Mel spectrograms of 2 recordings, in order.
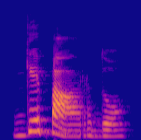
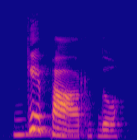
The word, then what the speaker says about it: ghepardo: traghetto traghetto ghepardo ghepardo osserviamo che le parole margherita e ghepardo si pronunciano uguale sia in portoghese sia in italiano ma si iscrivono in maniera diversa in italiano con la g h e in portoghese con la jeep e e ora vi starete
